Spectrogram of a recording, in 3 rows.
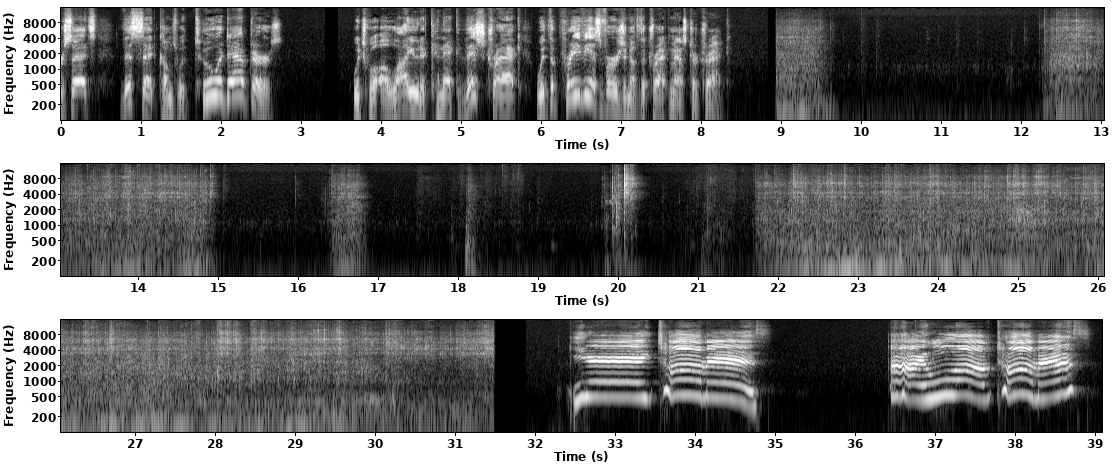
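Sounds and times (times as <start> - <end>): toy train whirring on track: 21.8 - 31.5.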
